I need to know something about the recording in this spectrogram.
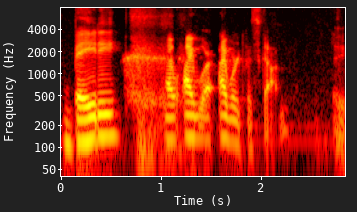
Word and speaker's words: Beatty: It's pronounced Beatty, by the way. Beatty.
